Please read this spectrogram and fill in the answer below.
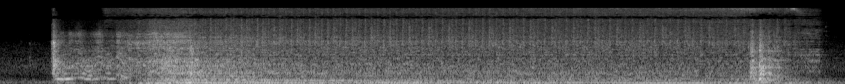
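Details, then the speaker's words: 1960 Grumman Olson Kurbside step van, 235 engine, first start since 1992 on starting fluid: cranks, catches quickly, settles into even fast idle with no knock or valve-train noise; sounds healthy. "So at least I heard it run for a few minutes, and it wasn't making any noise. I didn't see any kind of issues with the valve train or anything, and that's a good sign."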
